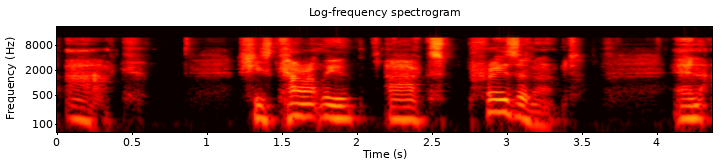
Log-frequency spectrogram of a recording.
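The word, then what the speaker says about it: ARRCC: For the last 15 years, she's been involved in the multi-faith climate action organisation, Australian Religious Response to Climate Change, pronounced ARC.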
